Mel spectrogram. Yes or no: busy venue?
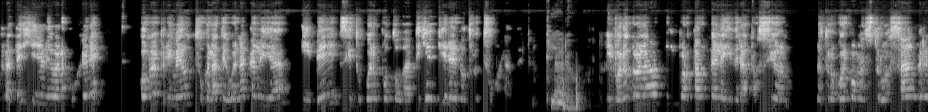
no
